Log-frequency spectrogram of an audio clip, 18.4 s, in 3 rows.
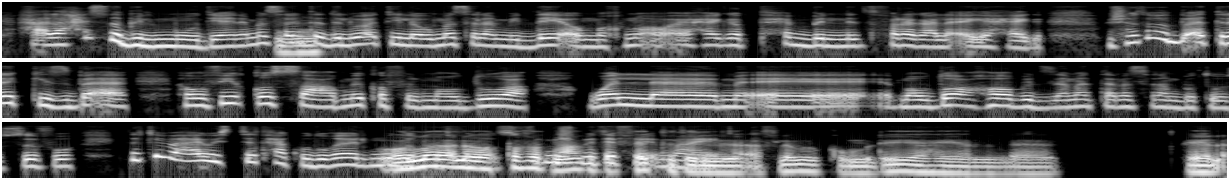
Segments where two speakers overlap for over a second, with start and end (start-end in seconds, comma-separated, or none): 14.1-16.1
